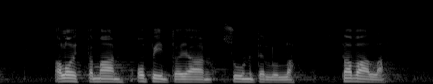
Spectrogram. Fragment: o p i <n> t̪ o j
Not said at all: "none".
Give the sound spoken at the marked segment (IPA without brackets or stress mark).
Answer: n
